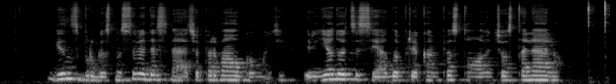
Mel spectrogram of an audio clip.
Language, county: Lithuanian, Utena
